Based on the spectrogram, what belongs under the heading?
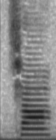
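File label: "qia", Mandarin Chinese syllable, neutral tone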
